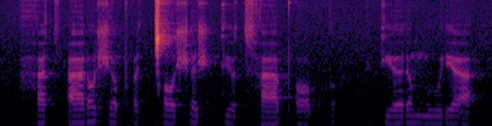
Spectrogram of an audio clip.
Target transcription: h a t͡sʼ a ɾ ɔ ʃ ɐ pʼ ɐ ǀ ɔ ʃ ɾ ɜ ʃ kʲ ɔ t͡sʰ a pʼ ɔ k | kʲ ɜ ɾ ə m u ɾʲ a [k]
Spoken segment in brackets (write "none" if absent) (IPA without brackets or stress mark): none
